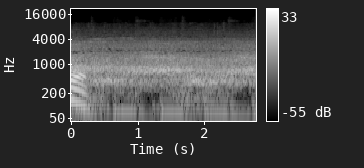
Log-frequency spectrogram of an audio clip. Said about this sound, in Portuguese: 46 minutos, explode a torcida do Atlético.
